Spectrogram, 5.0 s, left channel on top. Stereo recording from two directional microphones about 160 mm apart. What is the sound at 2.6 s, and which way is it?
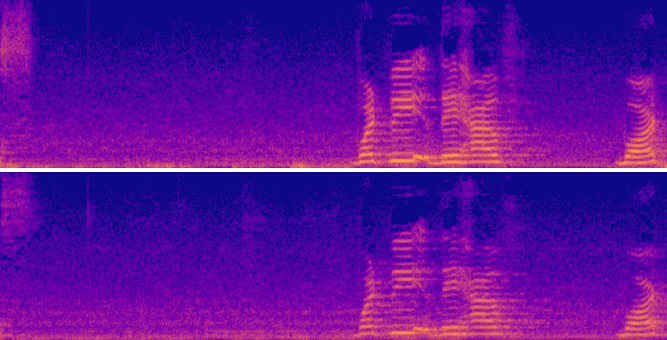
A woman's voice, 25° left (ahead or behind).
